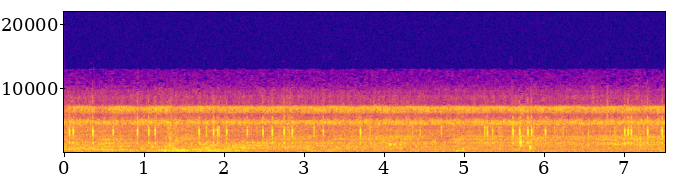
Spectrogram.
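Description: Steady high-pitched drone of forest insects, with scattered faint clicks over it.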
